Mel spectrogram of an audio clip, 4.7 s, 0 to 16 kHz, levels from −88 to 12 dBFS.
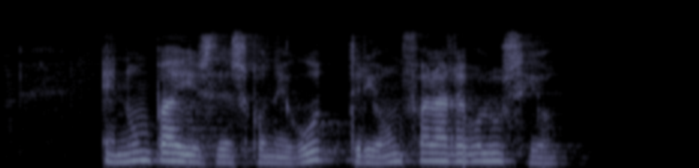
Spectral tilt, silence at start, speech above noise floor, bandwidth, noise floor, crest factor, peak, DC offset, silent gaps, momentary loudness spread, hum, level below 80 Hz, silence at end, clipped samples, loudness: -3.5 dB/octave; 0.7 s; over 49 dB; 8 kHz; under -90 dBFS; 22 dB; -20 dBFS; under 0.1%; none; 10 LU; none; -78 dBFS; 0.95 s; under 0.1%; -41 LUFS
